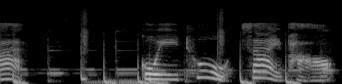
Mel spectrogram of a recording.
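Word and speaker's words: 龟兔赛跑: ว่า กระต่าย กับ เต่า ภาษา จีน ออก เสียง ว่า กุย ทู ไส้ เผา เรา มา รับ ชม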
